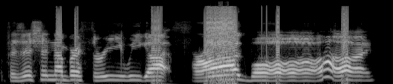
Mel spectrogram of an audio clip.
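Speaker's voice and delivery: put-on very loud, deliberate voice crack, Boy drawn out. Host announcing race positions to the players: deliberate voice crack. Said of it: "I had to do the voice crack".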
